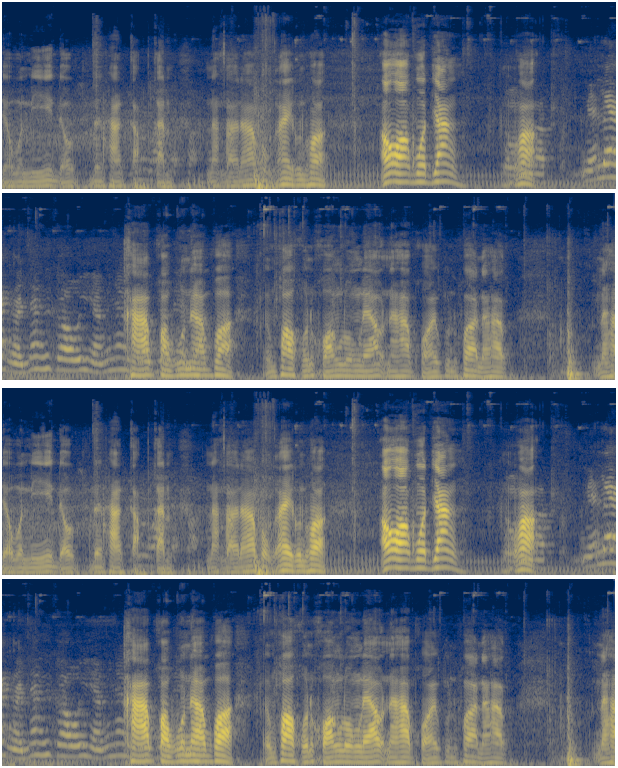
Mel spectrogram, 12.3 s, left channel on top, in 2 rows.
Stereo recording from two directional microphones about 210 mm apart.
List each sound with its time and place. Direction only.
0.0 s speech: 5° left (ahead or behind)
3.8 s a man's voice: 15° left (ahead or behind)
10.8 s a man's voice: 20° left (ahead or behind)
